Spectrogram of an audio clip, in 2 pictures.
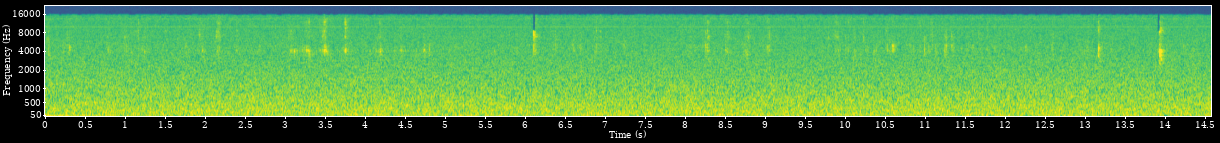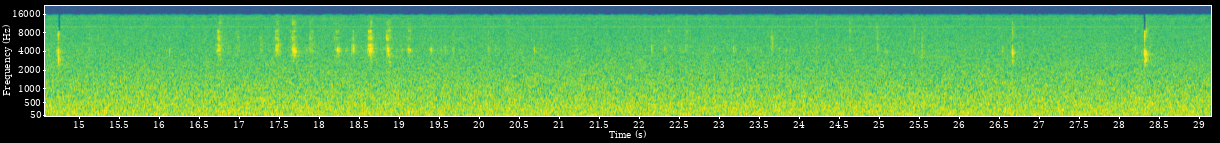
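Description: A hedgehog munches and crunches food close by, with small clicks against a dish.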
